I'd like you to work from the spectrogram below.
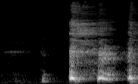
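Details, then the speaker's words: Adult in a spontaneous coughing fit gives three quick, forceful coughs in a row, coughing so hard that gas is passed; cough. "did you hear that I just fart and I was coughing so hard I couldn't stop myself from farting"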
